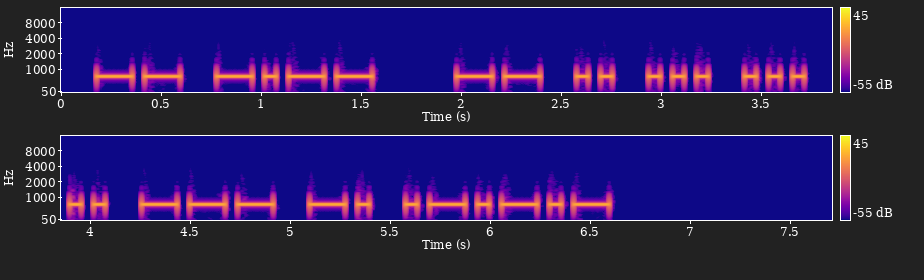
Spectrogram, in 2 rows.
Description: Morse code, heard as a keyed tone, about 21 wpm, 700 Hz. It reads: MY MISSION.
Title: Sentences from Top 1600 Words 20wpm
